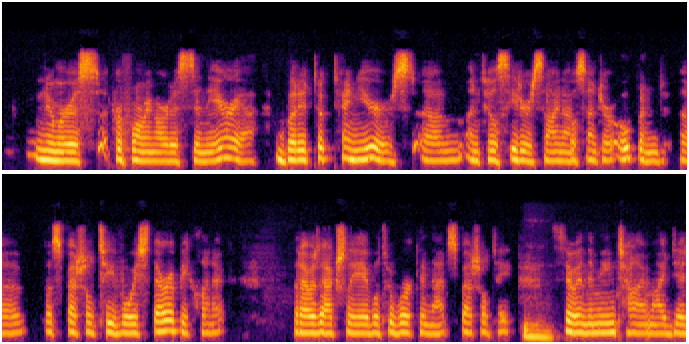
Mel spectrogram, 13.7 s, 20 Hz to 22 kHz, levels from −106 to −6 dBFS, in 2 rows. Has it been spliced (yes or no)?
yes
